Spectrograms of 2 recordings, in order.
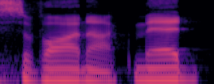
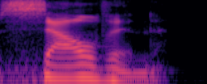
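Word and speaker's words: Salvon: So anyway, a lot of people called him Salvin yesterday. Savon.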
